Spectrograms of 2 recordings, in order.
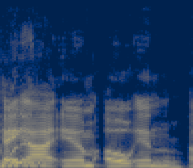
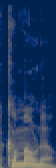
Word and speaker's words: kimono: you call that I don't know how to pronounce that I thought that was a dragon I did too K you wear one k i m o n o I have several yeah kimono kimono yes yeah okay uh so Adler good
